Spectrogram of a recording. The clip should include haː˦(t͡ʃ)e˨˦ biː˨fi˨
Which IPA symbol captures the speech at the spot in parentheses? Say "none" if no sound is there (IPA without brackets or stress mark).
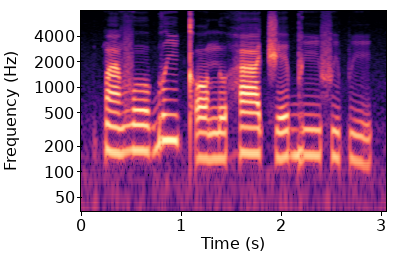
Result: t͡ʃ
